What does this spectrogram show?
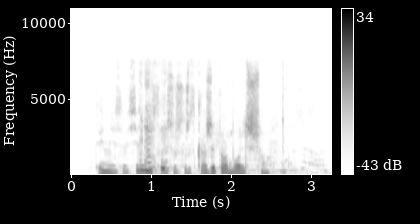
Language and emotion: Russian, neutral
